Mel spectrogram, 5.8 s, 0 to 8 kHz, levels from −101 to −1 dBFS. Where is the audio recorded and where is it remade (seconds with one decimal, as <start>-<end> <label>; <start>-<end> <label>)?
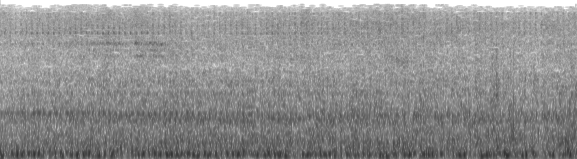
0.0-4.3 recorded; 4.3-5.8 remade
